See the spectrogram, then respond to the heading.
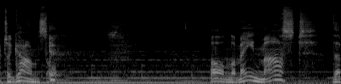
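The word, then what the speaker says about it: topgallant: course four Top Sail pronounced topsel and four top gall s pronounced for to gel on the main Mast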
